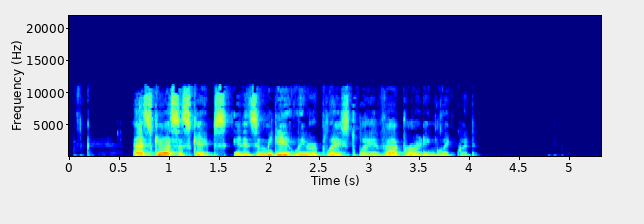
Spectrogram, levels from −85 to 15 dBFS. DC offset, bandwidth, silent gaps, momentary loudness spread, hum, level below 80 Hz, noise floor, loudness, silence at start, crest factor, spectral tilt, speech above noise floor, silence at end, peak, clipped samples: under 0.1%; 11.5 kHz; none; 12 LU; none; -42 dBFS; -81 dBFS; -21 LUFS; 0.65 s; 20 dB; -4.5 dB/octave; 60 dB; 1.3 s; -2 dBFS; under 0.1%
